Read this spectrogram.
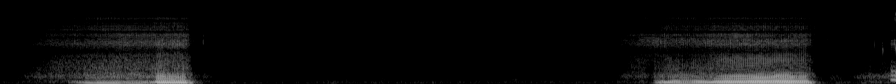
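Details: Labrador dog asleep lying on owner's body with head on shoulder: two deep, rumbling snores, each about two seconds, separated by a long quiet pause; dog snoring.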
